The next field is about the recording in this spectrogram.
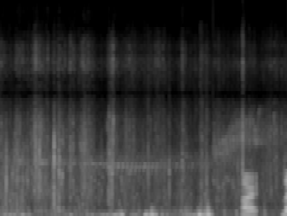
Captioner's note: grass crunching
